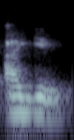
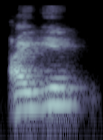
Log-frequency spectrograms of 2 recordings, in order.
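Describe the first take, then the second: First: "Aaiye" said short with a falling tune. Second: "Aaiye" lifted with a rising tune; rising, welcoming tone. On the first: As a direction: let "Aaiye" drop at the end. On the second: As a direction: let "Aaiye" rise at the end. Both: Shown as a demonstration. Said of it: "the whole meaning changes".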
